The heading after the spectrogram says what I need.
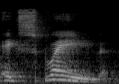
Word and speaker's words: explained: For example, explained, the verb explain. Explain ends in an N and an N sound. N is a voiced sound. So we pronounce this ED as a D.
